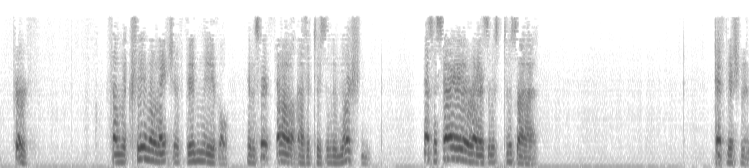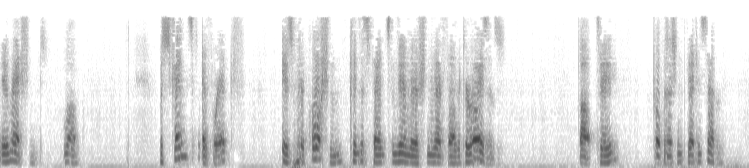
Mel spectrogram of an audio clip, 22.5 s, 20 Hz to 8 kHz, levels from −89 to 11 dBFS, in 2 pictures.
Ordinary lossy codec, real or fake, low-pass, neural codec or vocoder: MP3, 24 kbps; fake; 7.2 kHz; codec, 16 kHz, 0.5 kbps, FreqCodec, smaller model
